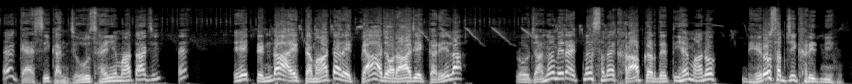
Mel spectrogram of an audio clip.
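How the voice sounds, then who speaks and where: A man's voice: on the high side, huge pitch swings, normal speed, breathy edge, exaggerated voice. A man voicing a grumbling street vegetable seller in a cartoon.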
